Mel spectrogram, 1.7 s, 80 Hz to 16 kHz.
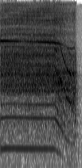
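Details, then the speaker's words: Steady high-pitched motor whine dropping in pitch and stopping after about 1.5 seconds: a drill for placing an IV directly into bone, demonstrated by military medical staff. "Technical Sergeant Brittney Pickkins demonstrates a kind of drill that's used to put an IV directly into a bone if much of an arm is missing."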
